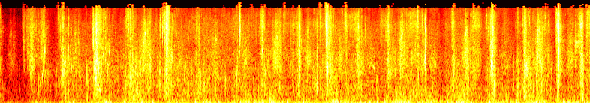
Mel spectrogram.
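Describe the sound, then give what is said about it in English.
Hiking boots squelch through wet mud on a hillside track along a Glencoe mountain trail, a long run of soft, steady footsteps repeating without pause. “The ground is wet and my boots squelch as I find my way across the mud.”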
